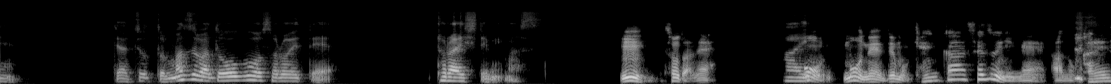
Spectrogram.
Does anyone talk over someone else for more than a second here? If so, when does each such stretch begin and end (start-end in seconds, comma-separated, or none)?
none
